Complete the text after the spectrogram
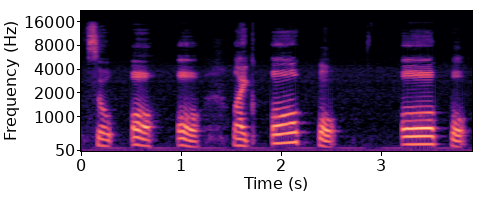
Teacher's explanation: I think of it like having a ball in your mouth your tongue gets kind of pushed back and down a little bit and the inside of your mouth is open and wide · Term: the letter O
